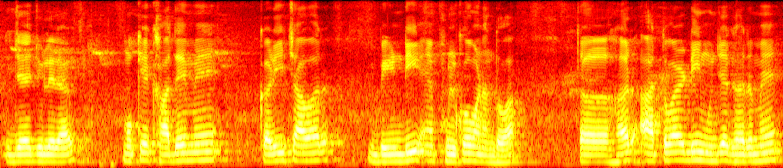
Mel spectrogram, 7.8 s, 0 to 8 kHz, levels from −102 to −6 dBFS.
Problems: constant background noise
